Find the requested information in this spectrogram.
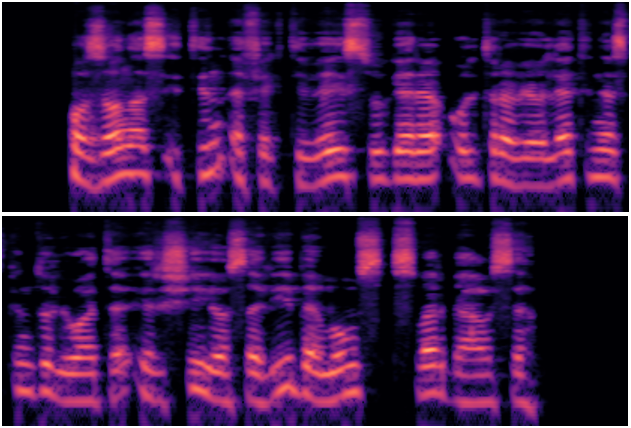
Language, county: Lithuanian, Šiauliai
